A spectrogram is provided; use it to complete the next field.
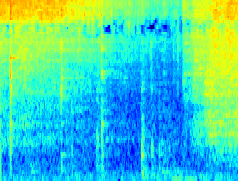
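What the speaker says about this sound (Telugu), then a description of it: "మనం రెడీ చేసుకున్న తాలింపుని ఇందులో వేసేసేయండి." Hot tempering (tadka) poured into a cooked dish, giving a soft, steady sizzle with a few brief clinks and stirring sounds, fairly quiet and without talk.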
